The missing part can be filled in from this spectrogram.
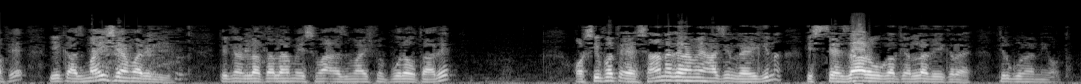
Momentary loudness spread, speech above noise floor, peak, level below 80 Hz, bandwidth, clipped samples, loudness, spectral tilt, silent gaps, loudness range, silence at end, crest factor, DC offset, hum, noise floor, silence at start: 14 LU; 25 dB; 0 dBFS; -38 dBFS; 9.2 kHz; 0.3%; -13 LUFS; -6 dB/octave; none; 5 LU; 0.05 s; 14 dB; under 0.1%; none; -38 dBFS; 0 s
